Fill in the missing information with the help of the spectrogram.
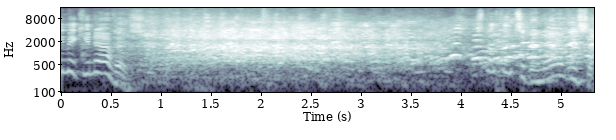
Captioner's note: audience laughs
